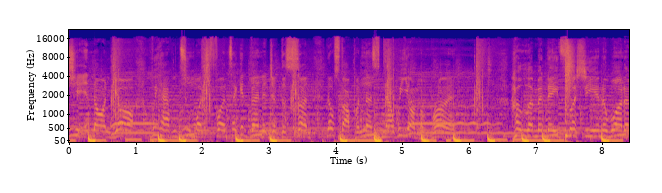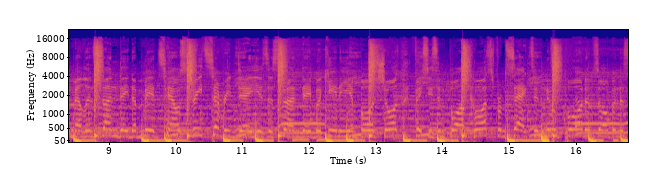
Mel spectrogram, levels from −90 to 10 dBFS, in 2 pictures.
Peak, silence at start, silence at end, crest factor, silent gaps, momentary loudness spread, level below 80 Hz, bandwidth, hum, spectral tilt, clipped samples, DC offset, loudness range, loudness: 0 dBFS; 0 s; 0 s; 12 dB; none; 6 LU; -14 dBFS; 17.5 kHz; none; -4 dB/octave; under 0.1%; under 0.1%; 1 LU; -14 LUFS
